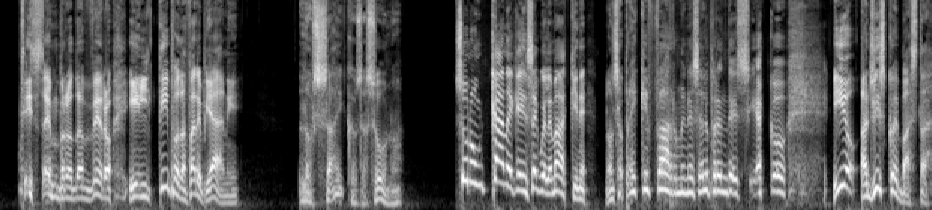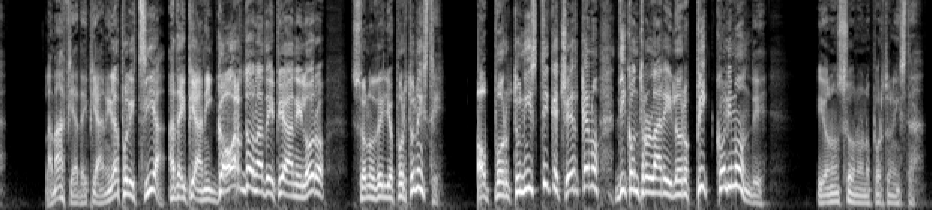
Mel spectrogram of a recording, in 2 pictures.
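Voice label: ITA dub bad guy, Italian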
